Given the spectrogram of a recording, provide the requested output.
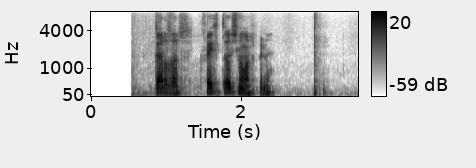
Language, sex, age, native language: Icelandic, male, 18-19, Icelandic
